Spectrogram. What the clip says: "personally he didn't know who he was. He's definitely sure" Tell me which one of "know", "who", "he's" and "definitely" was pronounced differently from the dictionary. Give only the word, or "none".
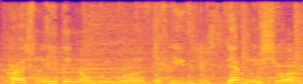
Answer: none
